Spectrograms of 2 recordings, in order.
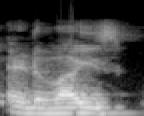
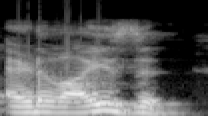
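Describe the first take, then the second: First: एडवाइस ending in a hissed s; noun pronunciation. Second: Slow एडवाइज ending in a buzzed z; verb pronunciation. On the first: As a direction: say एडवाइस with a voiceless final s. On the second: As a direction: say एडवाइज with a voiced final z. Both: Shown as a demonstration. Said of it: "इनके pronunciation में अंतर है".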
